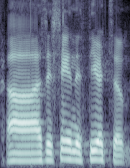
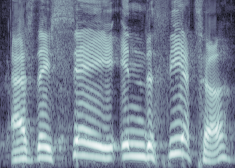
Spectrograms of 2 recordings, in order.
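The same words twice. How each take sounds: First: Said in the usual way. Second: High, slow and grand like a stage actor; slow, lofty stage declamation; theatrical voice. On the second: Shown as a demonstration. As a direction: announce it like a hammy thespian. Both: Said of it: "'cause I'm an actor".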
